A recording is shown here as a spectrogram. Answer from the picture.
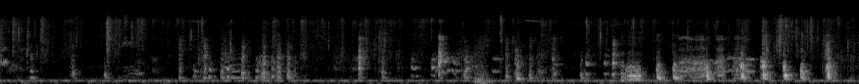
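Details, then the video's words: Backyard chickens feeding on food scraps: rapid dry pecking taps for several seconds, then a run of low, murmuring clucks building toward the end over a constant low background hum. "Hens Clucking Roosters Crowing"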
